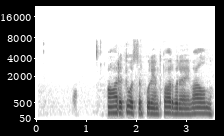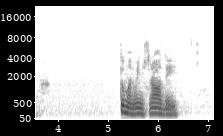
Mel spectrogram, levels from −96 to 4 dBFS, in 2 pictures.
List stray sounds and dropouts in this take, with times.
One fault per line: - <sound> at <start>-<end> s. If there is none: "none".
none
